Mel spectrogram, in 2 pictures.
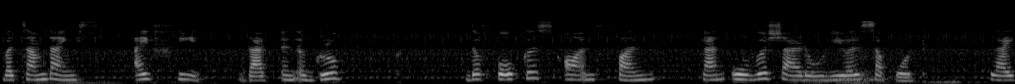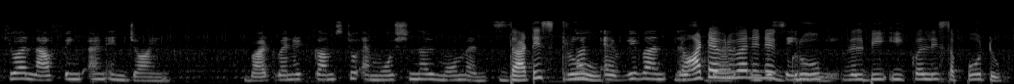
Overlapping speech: Yes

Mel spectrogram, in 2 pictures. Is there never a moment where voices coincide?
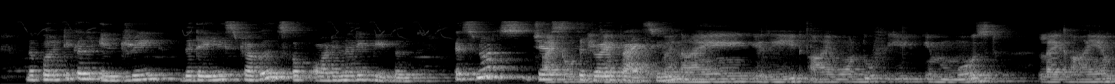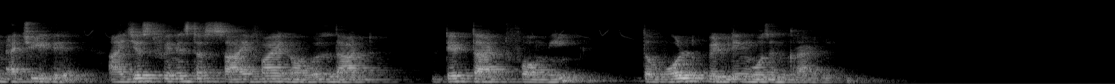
No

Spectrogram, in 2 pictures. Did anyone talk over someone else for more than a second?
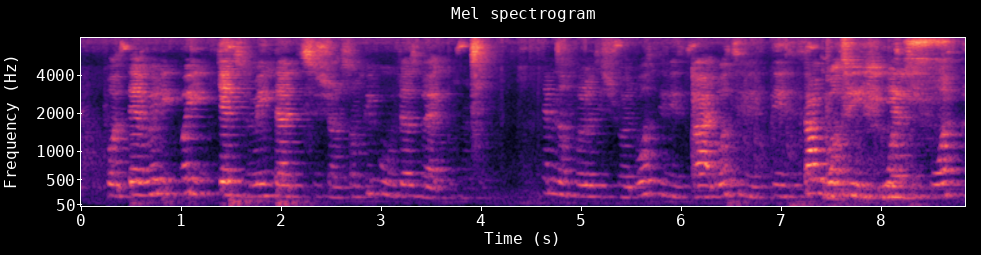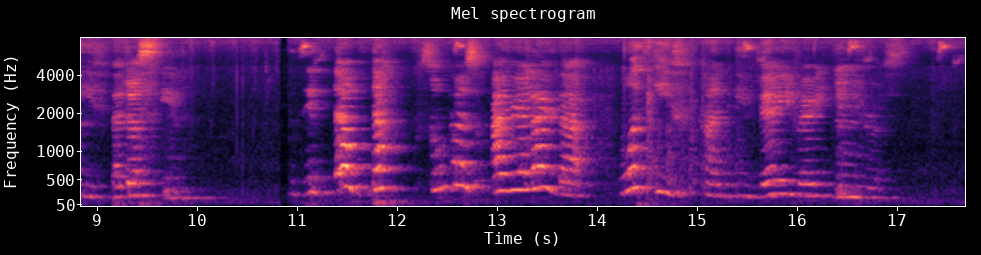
Yes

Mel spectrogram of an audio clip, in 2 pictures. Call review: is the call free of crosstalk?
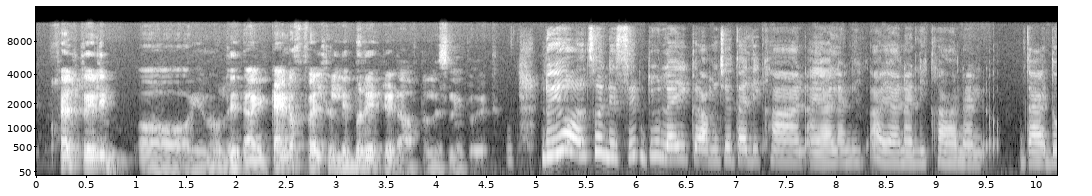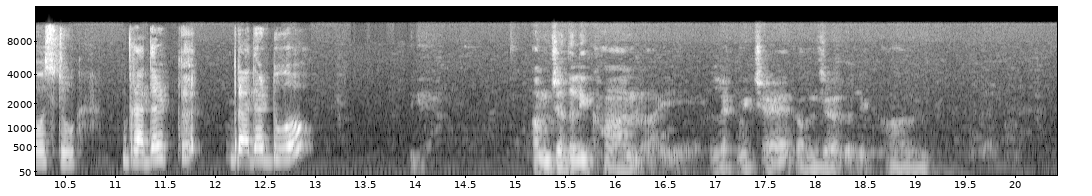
Yes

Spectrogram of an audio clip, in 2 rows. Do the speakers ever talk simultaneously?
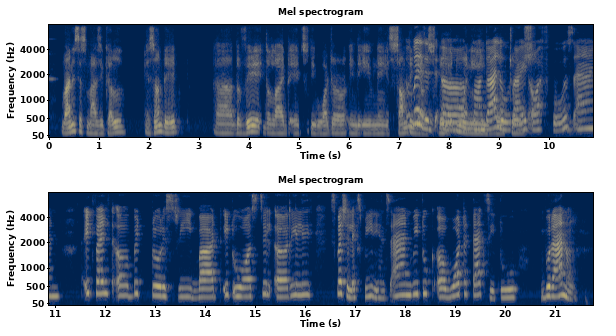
Yes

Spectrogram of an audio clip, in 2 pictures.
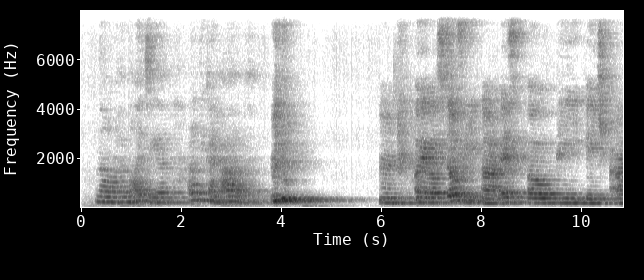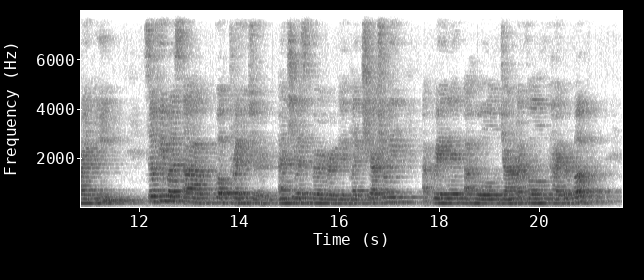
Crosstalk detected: No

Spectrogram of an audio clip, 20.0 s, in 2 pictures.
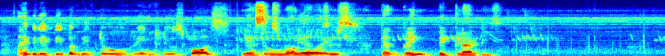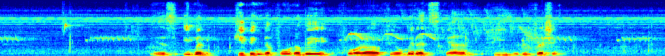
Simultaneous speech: Yes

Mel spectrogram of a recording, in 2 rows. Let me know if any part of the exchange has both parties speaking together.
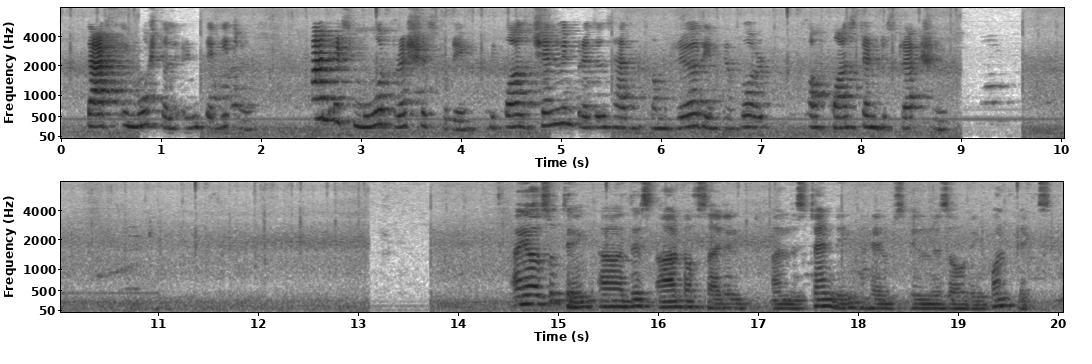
No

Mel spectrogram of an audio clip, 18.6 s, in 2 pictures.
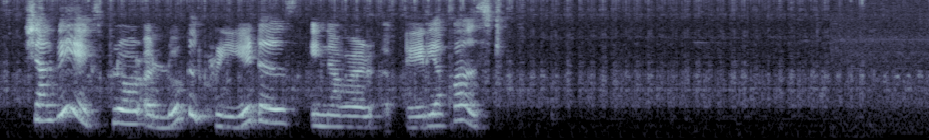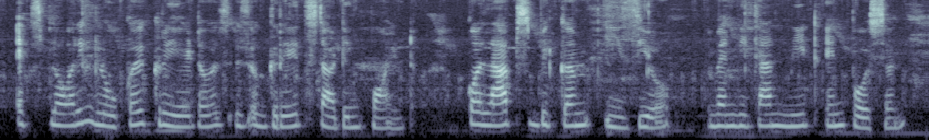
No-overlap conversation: Yes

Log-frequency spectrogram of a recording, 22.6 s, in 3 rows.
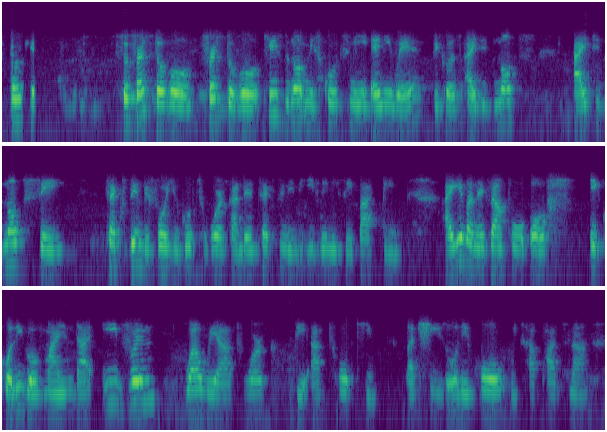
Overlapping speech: No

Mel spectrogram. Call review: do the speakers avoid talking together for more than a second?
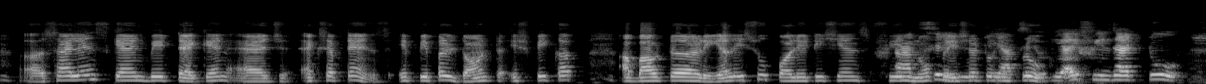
No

